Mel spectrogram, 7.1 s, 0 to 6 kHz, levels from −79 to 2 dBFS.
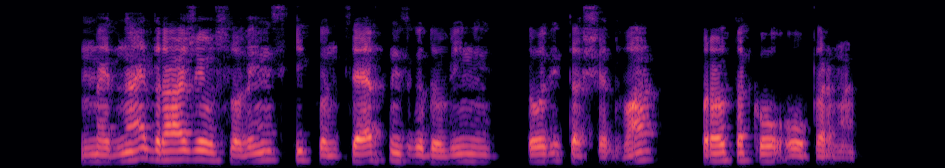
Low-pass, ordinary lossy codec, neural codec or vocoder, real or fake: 5.4 kHz; none; codec, 16 kHz, 8 kbps, FreqCodec, larger model; fake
